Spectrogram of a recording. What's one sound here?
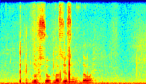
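A man speaks briefly nearby, outdoors.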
